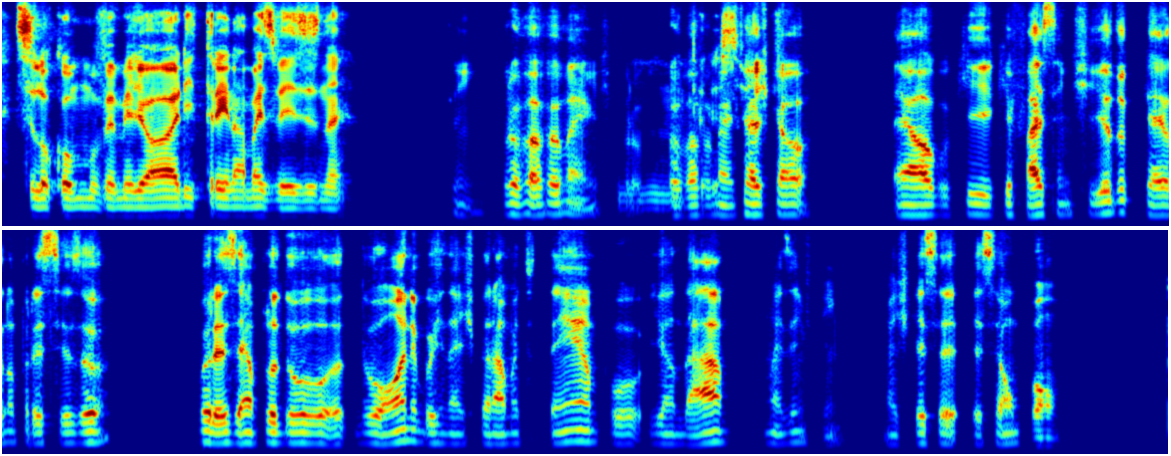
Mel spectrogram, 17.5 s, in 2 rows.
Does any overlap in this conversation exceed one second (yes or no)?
yes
